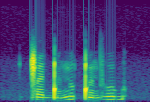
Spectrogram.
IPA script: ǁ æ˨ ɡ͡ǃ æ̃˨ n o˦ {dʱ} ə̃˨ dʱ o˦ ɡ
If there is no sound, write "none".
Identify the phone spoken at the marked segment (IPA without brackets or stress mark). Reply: ǃ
